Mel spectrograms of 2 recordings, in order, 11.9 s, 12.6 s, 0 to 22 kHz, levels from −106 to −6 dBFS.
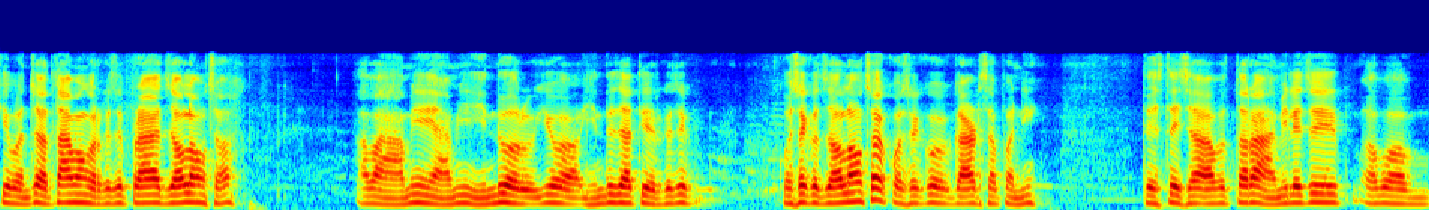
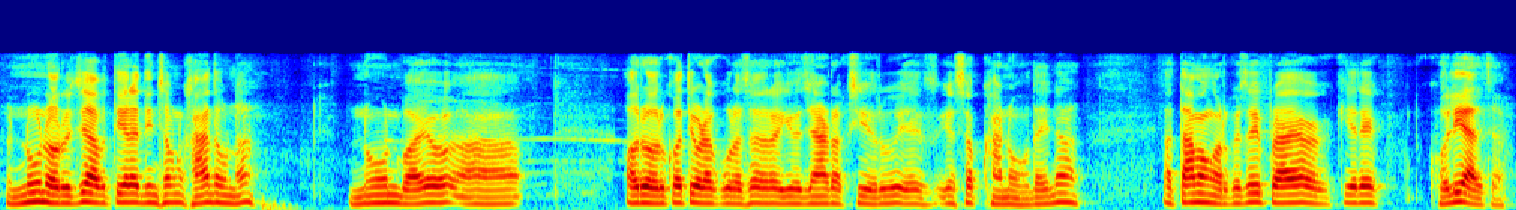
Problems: constant background noise, continuous background conversations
